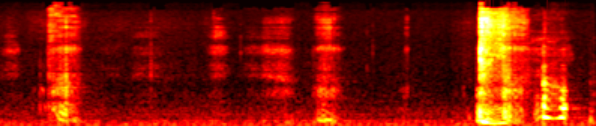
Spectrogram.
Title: Tuesday sneezes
